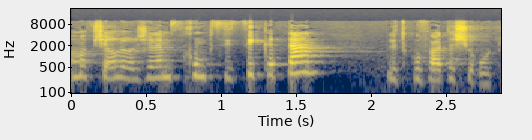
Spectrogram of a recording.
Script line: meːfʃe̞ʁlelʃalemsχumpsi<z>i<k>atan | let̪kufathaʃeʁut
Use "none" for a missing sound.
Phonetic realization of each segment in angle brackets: s, k

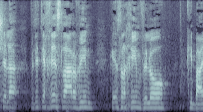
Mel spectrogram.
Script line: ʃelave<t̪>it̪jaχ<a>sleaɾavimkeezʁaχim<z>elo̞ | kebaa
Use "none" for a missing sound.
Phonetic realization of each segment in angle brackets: t̪, e, v

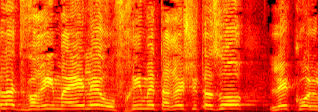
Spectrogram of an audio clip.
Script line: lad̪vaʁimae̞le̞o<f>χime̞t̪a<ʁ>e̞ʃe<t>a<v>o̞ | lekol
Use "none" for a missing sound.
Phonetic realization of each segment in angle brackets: f, ʁ, t, z

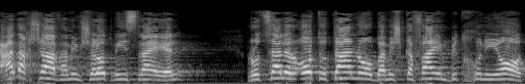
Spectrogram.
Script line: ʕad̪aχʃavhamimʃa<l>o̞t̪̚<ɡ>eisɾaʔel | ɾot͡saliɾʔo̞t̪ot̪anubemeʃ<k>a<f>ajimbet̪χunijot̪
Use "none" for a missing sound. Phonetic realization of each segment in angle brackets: l, b, k, f

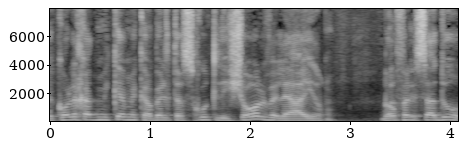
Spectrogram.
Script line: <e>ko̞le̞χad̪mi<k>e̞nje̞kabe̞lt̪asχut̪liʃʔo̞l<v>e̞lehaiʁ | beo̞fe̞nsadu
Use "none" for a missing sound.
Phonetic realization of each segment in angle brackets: e, k, v

